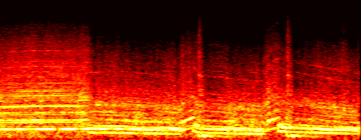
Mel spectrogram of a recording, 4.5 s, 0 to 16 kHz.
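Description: Ford Sierra and other 1985–1992 Australian Touring Car Championship race cars roar in the Assetto Corsa sim racing game, with one engine revving hard and loud, rising through quick gear changes, alongside steady engine drone and no talking.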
